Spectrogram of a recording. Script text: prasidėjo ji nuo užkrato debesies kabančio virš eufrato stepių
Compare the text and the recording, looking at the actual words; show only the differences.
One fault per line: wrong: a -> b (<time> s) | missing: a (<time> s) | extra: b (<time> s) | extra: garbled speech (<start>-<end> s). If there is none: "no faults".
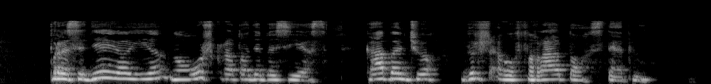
no faults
